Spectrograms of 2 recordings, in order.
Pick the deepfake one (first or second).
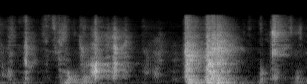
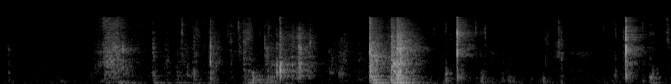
first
